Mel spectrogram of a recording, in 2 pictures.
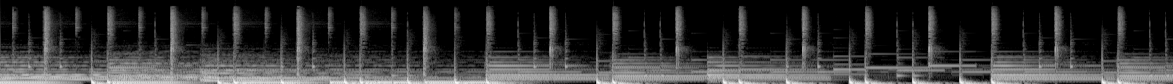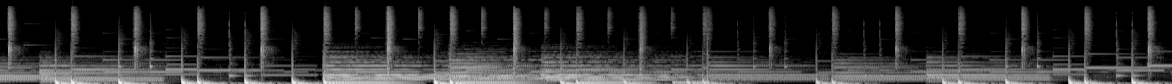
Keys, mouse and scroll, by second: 1.5 click, 2.2 scroll down 2, 2.4-3.7 middle drag, 4.1 scroll down 2, 4.6 shift+middle click, 5.0 shift+d, 5.9 click, 6.9 `, 7.6 shift+middle click, 7.8-8.3 scroll up 1, 8.3 click, 9.9 alt+middle click, 10.2 scroll down 4, 10.5 middle click, 11.0 Tab, 11.1 click, 11.6 scroll down 5, 12.0-13.0 shift+middle drag, 13.0 click, 13.3 ctrl+s, 13.7 click, 14.0 `, 14.6 click, 14.8 middle click, 15.0 scroll up 2, 15.3-18.6 middle drag, 18.6 ctrl+s, 19.2 middle click, 19.4 ctrl+s, 19.6 click, 20.9 middle click, 21.2 ctrl+s, 22.4 click.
